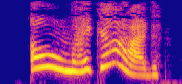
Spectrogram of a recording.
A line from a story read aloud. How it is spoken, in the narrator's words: the blonde exclaims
